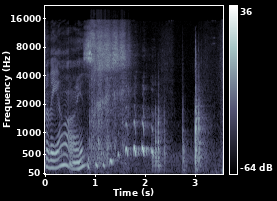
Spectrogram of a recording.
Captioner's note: laughing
